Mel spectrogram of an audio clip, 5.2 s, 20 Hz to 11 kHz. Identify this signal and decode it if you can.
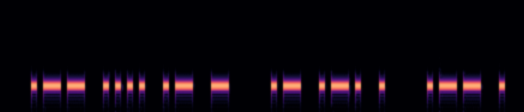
Morse code, heard as a keyed tone, about 21 wpm, 700 Hz. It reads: WHAT ARE WE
